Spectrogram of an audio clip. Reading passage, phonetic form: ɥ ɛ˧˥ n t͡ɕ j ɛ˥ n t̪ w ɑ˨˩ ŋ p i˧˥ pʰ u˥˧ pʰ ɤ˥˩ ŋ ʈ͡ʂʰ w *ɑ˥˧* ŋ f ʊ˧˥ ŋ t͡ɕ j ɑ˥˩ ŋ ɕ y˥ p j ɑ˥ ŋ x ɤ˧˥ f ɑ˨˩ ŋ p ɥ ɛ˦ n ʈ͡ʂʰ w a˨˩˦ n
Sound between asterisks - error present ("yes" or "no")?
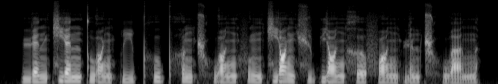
yes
